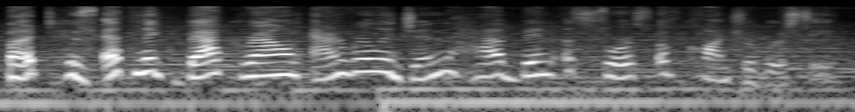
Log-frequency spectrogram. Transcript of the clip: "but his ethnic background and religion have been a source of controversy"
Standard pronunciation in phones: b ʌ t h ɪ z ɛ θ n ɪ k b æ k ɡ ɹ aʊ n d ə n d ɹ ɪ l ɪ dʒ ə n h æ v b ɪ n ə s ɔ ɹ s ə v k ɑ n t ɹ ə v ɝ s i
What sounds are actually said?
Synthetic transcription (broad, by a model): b ʌ t h ɪ z ɛ θ n ɪ k b æ k ɡ ɹ aʊ n d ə n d ɹ ɪ l ɪ dʒ ə n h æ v b ɪ n ə s ɔ ɹ s ə v k ɑ n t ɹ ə v ɝ s i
